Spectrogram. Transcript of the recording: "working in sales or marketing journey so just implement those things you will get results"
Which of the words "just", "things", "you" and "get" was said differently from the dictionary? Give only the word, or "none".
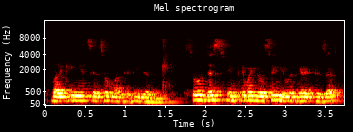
things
